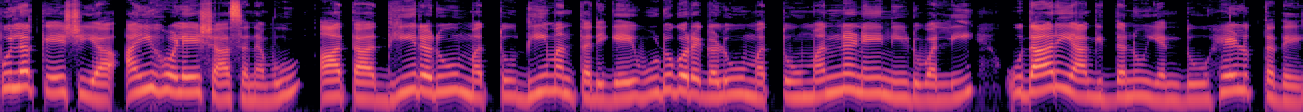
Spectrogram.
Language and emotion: Kannada, neutral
